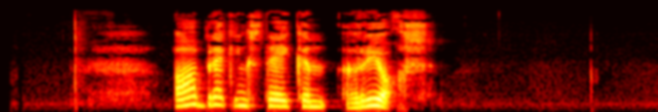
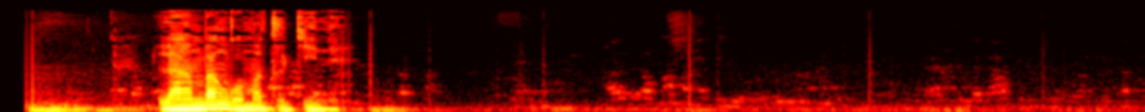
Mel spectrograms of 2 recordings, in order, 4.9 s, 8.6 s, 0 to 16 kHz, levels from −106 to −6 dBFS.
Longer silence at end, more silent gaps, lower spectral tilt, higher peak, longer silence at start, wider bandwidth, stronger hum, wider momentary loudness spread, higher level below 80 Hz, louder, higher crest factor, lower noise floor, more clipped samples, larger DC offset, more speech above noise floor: second, 1.75 s vs 6.05 s; neither; second, -5 dB/octave vs -8.5 dB/octave; about the same, -4 dBFS vs -2 dBFS; first, 1.3 s vs 0.2 s; about the same, 11 kHz vs 10.5 kHz; neither; second, 14 LU vs 23 LU; second, -78 dBFS vs -42 dBFS; second, -24 LUFS vs -18 LUFS; about the same, 22 dB vs 20 dB; first, -79 dBFS vs -70 dBFS; neither; neither; about the same, 56 dB vs 55 dB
